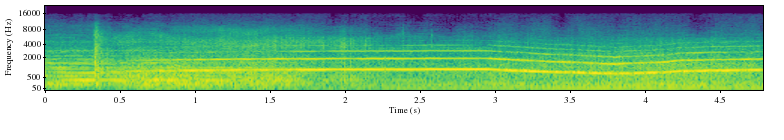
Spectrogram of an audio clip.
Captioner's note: siren blaring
